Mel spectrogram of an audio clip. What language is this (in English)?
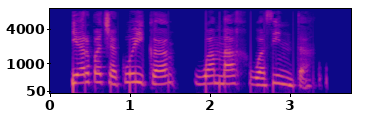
Ambo-Pasco Quechua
